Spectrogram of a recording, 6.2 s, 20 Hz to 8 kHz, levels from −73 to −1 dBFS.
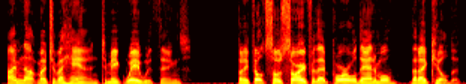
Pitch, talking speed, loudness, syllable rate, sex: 145 Hz, 240 wpm, -18 LUFS, 5.5 syllables/s, male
